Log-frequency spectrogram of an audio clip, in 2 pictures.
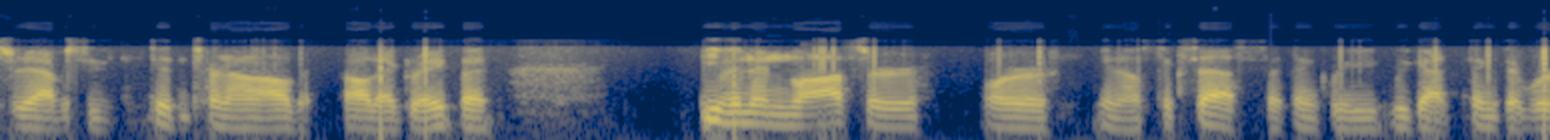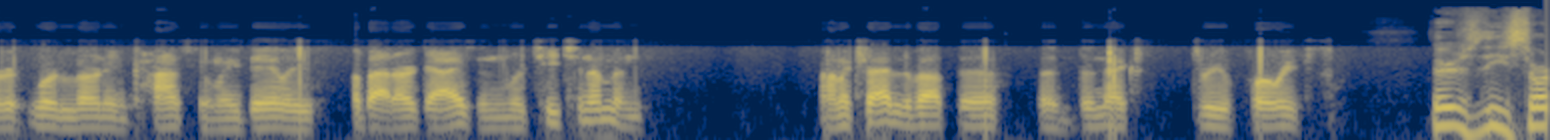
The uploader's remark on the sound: Called in to the Ben and Skin show.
